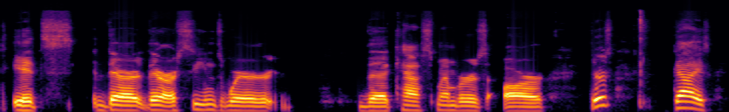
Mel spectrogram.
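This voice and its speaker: Halting male film reviewer, dry close sound. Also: mid-range voice, darkish tone, no room sound. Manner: halting, searching for words, repeats himself. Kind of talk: unscripted review discussion.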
